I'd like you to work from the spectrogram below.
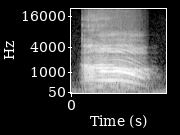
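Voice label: Twi female damage; XBOX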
